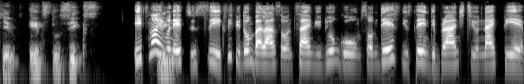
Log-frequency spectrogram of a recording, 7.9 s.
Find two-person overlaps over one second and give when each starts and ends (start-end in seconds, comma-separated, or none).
none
